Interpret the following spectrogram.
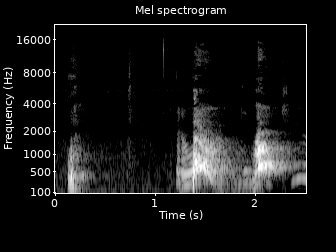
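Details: A male Shih Tzu gives a few sharp, mid-pitched barks at a squirrel outside the house, with a person talking quietly nearby.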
